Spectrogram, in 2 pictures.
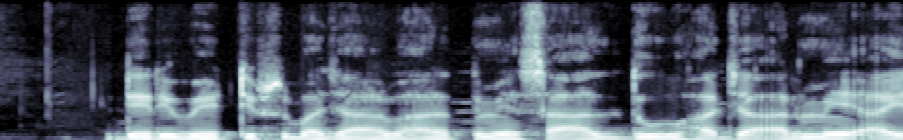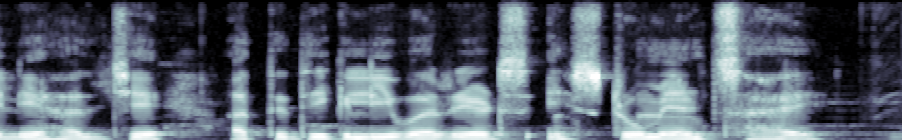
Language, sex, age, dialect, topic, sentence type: Magahi, male, 18-24, Southern, banking, statement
